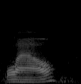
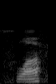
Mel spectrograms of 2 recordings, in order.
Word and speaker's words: slough: The Oxford English Dictionary prefers the pronunciation slough. Apparently that is the British form. The pronunciation slough is the verb, like a snake sloughs off its skin. But the general American pronunciation is slough.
